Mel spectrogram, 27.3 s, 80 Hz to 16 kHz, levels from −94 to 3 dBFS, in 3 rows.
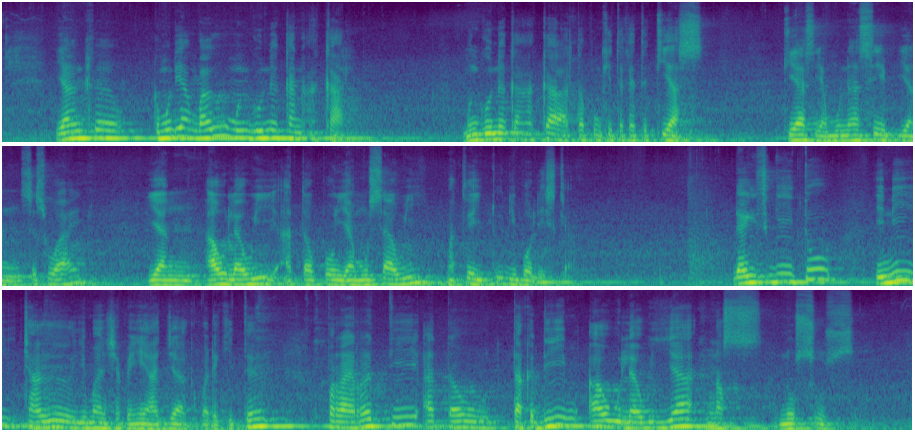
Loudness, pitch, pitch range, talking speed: -18 LUFS, 140 Hz, 125-180 Hz, 90 wpm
